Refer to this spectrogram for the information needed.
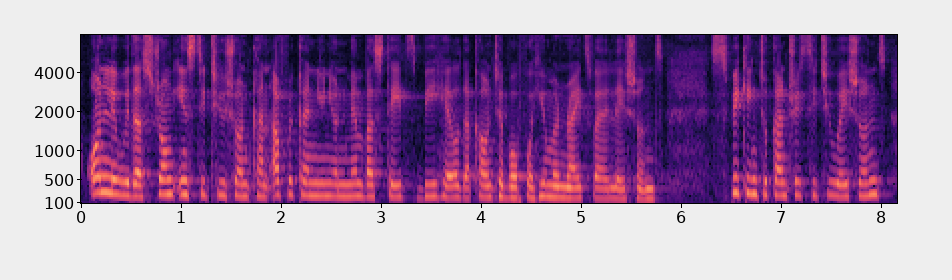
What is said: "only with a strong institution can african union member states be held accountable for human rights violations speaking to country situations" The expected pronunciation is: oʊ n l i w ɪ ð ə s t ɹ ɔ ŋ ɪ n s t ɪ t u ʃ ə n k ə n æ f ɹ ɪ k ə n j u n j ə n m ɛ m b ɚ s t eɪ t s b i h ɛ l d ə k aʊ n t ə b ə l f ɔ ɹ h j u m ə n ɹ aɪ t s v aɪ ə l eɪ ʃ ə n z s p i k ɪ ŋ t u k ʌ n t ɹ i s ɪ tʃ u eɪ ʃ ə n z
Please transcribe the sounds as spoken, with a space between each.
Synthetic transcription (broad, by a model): oʊ n l i w ɪ ð ə s t ɹ ɔ ŋ ɪ n s t ɪ t u ʃ ə n k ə n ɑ f ɹ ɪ k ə n j u n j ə n m ɛ m b ɚ s t eɪ t s b i h ɛ l d ə k aʊ n t ə b ə l f ɔ ɹ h j u m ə n ɹ aɪ t s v aɪ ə l eɪ ʃ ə n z s p i k ɪ ŋ t u k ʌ n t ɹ i s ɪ tʃ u eɪ ʃ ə n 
